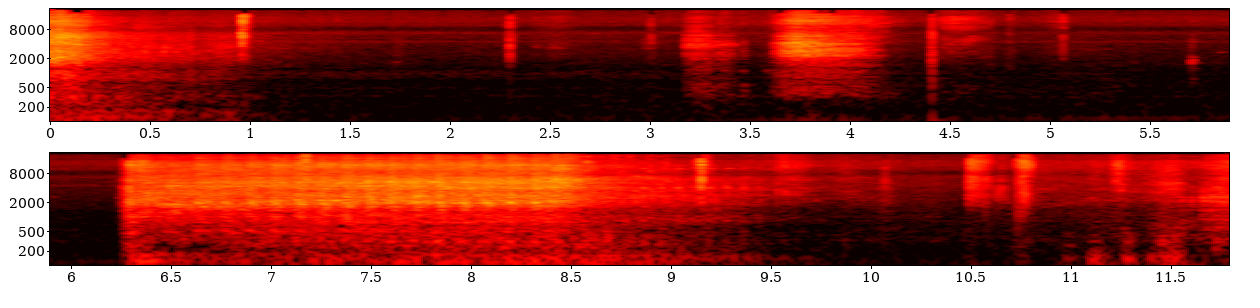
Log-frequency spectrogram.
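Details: Isuzu diesel with battery fine but not starting; starter cranks steadily about three seconds with no firing; engine stop motor suspected still holding fuel off, to be checked for current.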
